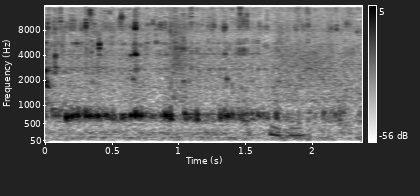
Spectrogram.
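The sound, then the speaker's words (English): Chardonnay wine pours steadily into a glass, a continuous gurgling stream with a rising tone as it fills, fairly clear, lasting a couple of seconds with no talking. “Can I pour you a glass of wine first?”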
